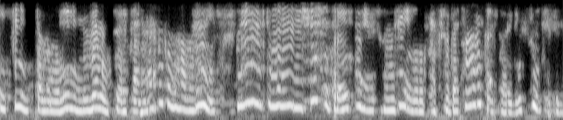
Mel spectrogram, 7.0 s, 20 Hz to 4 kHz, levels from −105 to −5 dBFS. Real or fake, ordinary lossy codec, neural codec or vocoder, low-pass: fake; none; codec, 16 kHz, 4 kbps, X-Codec, HuBERT features, trained on balanced general audio; 3.6 kHz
